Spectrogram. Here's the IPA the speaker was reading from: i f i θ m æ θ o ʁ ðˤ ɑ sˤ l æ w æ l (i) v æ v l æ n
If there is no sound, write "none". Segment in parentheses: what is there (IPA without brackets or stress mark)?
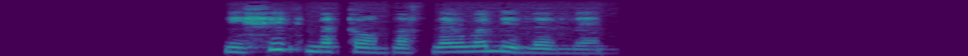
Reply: i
